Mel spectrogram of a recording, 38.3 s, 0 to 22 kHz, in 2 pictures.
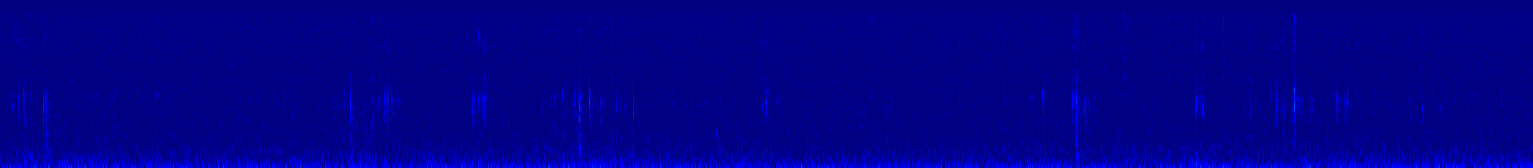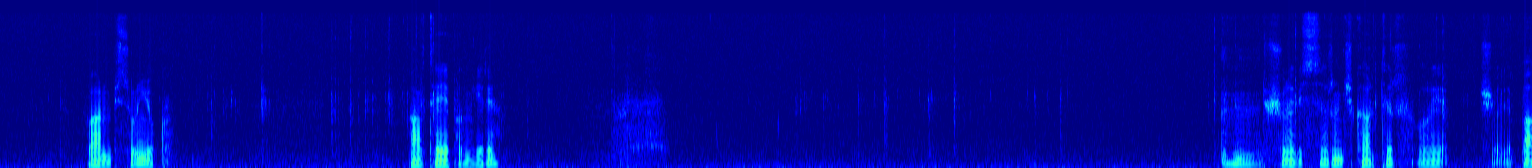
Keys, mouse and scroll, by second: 0.9-1.3 scroll down 4, 1.3 middle click, 1.6 scroll up 2, 1.9-3.5 middle drag, 3.5-4.2 scroll up 8, 4.2 1, 4.5 click, 5.8 g, 7.0 shift+Tab, 7.3 g, 8.0 middle click, 8.8 click, 9.5 g, 11.5 middle click, 11.9-12.4 scroll down 2, 12.4-13.5 middle drag, 13.5 g, 14.5 click, 14.9 g, 15.5 scroll down 1, 15.6 middle click, 15.8 a, 16.6 m, 16.8-17.5 scroll down 6, 16.8 middle click, 17.5 middle click, 17.9 Tab, 18.6 middle click, 19.5 Tab, 19.9-21.0 middle drag, 21.0 Tab, 21.3 scroll down 1, 21.5 middle click, 22.3 /, 22.8 middle click, 23.3 Tab, 24.3 alt+h, 24.8 Tab, 25.0-25.4 middle drag, 25.4 scroll down 1, 25.5-29.5 middle drag, 29.5 scroll up 2, 29.8-31.0 shift+middle drag, 31.0 scroll up 1, 31.2 Tab, 31.4-34.7 middle drag, 34.7-35.1 scroll up 1, 35.1 shift+middle click, 35.5 click, 36.6 middle click, 37.0 ctrl+r, 37.8 click.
